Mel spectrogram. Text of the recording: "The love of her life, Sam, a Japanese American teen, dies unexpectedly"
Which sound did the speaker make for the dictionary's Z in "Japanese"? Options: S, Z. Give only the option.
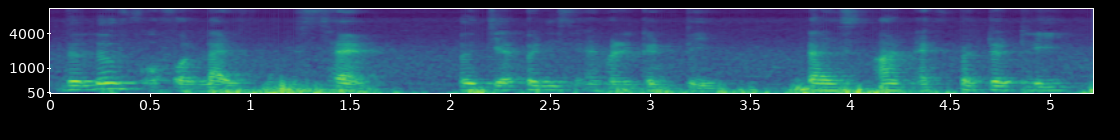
S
